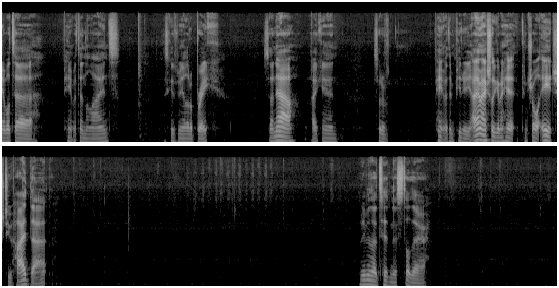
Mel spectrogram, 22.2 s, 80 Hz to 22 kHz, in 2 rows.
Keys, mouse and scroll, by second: 0.9 click, 2.7 b, 6.2 b, 8.5 ctrl+h, 11.3 b, 14.2 click, 20.1 [.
